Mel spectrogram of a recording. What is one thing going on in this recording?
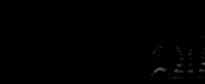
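A fish splashes in water.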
